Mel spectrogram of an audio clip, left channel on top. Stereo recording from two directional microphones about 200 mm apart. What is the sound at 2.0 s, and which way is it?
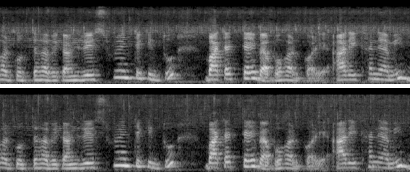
Speech, 40° right (ahead or behind).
